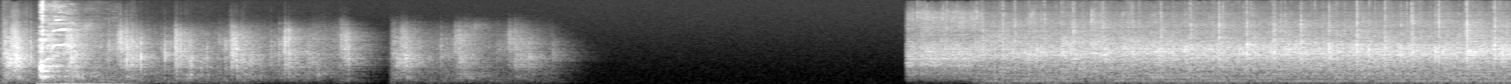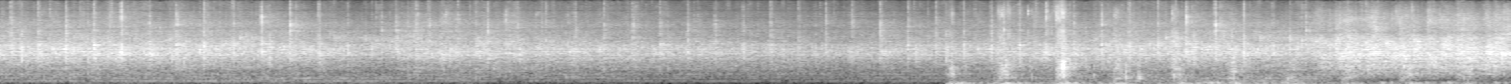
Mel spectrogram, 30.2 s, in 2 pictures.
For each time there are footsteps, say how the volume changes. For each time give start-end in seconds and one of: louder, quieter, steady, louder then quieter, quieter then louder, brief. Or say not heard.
0.0-5.5 quieter
24.6-30.1 quieter.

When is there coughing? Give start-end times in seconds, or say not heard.
0.3-1.2.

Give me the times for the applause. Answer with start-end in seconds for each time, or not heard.
9.0-30.1.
